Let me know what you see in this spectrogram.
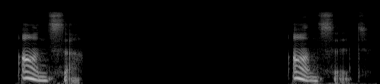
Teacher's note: in British English the r at the end is not pronounced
